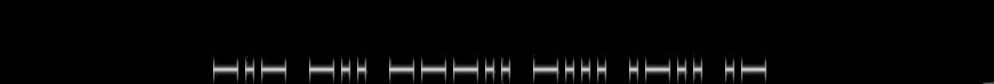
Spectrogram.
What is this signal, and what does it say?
Morse code, heard as a keyed tone, about 15 wpm, 700 Hz. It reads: KD8BLA
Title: USA Call Signs - 6 Characters - 15wpm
